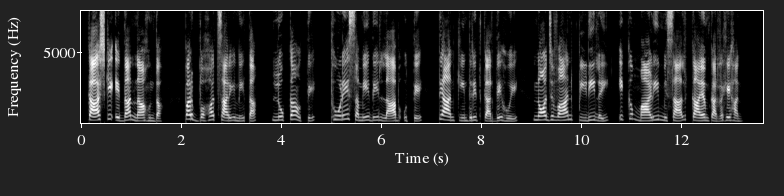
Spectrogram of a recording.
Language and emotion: Punjabi, disgusted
